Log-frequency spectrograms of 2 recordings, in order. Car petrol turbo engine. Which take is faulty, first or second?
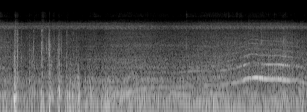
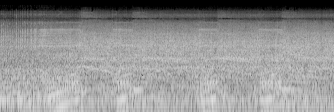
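first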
